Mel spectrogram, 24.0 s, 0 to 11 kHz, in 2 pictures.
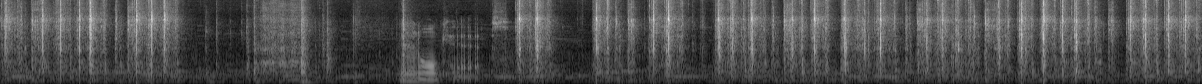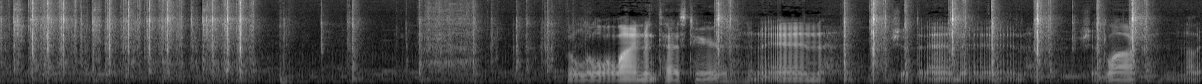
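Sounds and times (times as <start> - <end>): typewriter typebar strikes: 20.4 - 23.6.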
